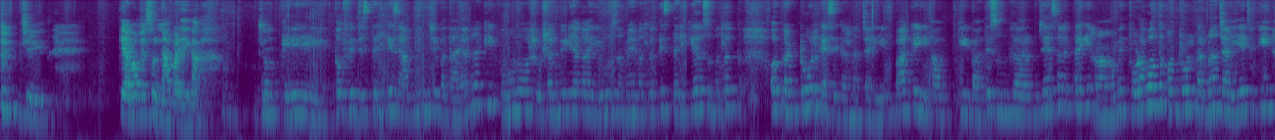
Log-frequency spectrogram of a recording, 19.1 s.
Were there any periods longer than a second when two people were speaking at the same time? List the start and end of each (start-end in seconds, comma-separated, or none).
none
